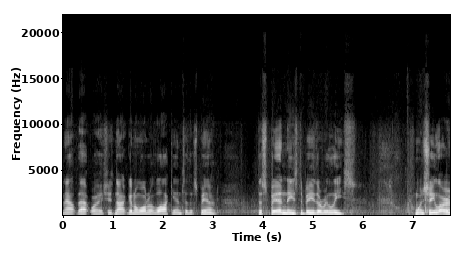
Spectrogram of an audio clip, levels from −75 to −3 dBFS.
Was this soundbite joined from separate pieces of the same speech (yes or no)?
no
